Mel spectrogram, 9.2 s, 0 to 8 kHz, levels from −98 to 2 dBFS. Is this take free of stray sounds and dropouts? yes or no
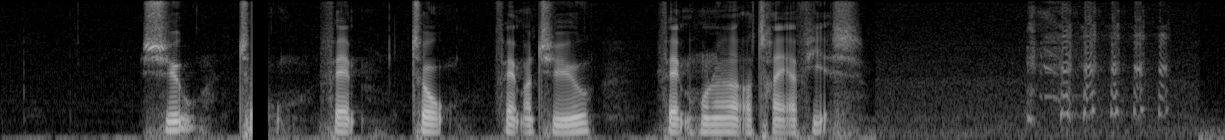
no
